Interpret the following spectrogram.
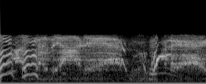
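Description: A young boy screaming and crying in fright at a grey crowned crane that has come right up to him. There is a quick wavering cry at the start, then two long hoarse screams with a short break between them.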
